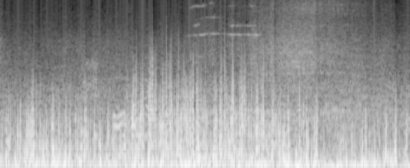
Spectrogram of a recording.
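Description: Road traffic on a wide city avenue, an articulated city bus and cars driving past, with wind buffeting the microphone; the sound swells to its loudest in the middle.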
